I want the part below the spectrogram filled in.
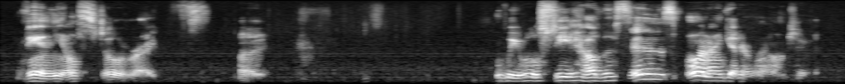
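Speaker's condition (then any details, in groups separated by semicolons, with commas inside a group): Cerebral palsy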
